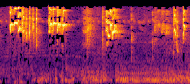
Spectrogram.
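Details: Lovebird ngekek training recording for two-month-old young birds: dense, rasping high chatter in long rolling bursts with wing-like fluttering noise beneath.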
